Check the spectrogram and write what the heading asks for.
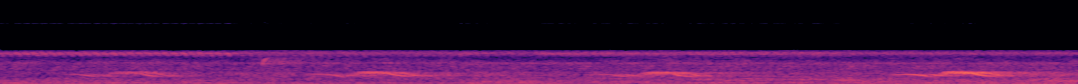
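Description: A bird's call: a short call that rises and then falls in pitch, repeated about four times, every two to three seconds, over a steady low hiss.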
